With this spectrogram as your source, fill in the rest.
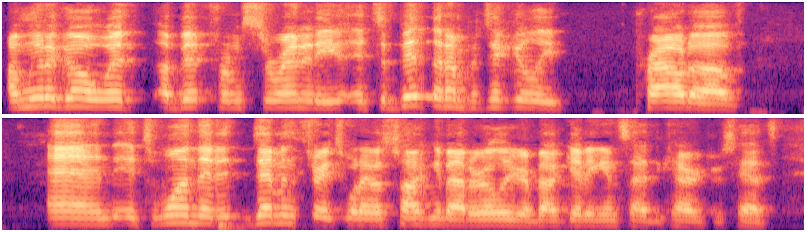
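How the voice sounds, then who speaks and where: A man speaking as a panelist, chatting casually and reading book excerpts aloud in a measured, storytelling way. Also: high voice. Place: remote online panel from home.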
